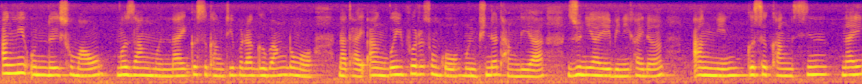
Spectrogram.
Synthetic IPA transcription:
aŋniʔundɯjsɔmaw | ŋɯzaŋmɯnːajɡɯsɯkʰaŋtʰipʰɯɾaɡɯbaŋdɔŋɔ | natʰajaŋbɯjpʰɯɾɯsɔmkʰɯwmɯnpʰinɯtʰaŋlija | zunijaebinikʰajnɯ | aŋniɡɯsɯkʰːaŋsinː | aj

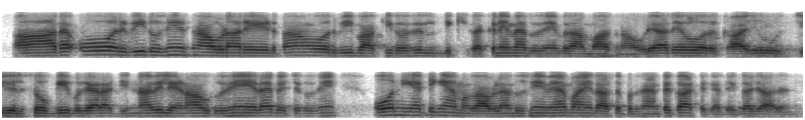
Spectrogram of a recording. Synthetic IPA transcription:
ɦãːt̪ẽːʔoːɾbiːt̪ʊsẽːsənaːuɽãːɾeːʈt̪ãːoːɾbiːbaːkiːt̪ʊsẽːd̪ɪkʰːiːsəkʰneːmɛ̃ːt̪ʊsẽːbəd̪ãːmãːsənaːuɽjaːt̪eːoːɾkaːd͡ʒuːd͡ʒiːlsoːɡiːbəɡɛːɾaːd͡ʒɪnːãːbiːleːɽ̃aːɦt̪ʊsẽːed̪eːbɪt͡ʃt̪ʊsẽː | oːnɪjãːʈɪkãːməkaːblãːt̪ʊsẽːmɛ̃ːpãːĩːd̪əspəɾsɛ̃ːɳʈkəʈkɛd̪eːɡaːd͡ʒaːɾeːne

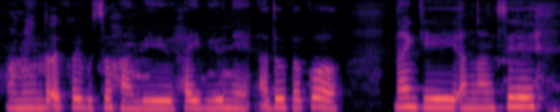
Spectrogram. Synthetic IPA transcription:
mamind̪ɔʔajkʰɔjbɔsɔhaŋbihajbijunea̰d̪ɔɡakɔ | naŋɡiaŋaŋse

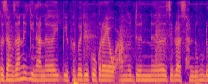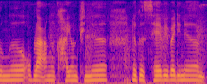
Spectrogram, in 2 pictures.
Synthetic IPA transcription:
ɡ̥ɯzaŋzanɯɡinanɯjbipʰɯbajdiɡɔɡɯɾajawʔa̰ŋɯdɯnːɯzeblasanduŋdɯŋːɯɔblaːŋɯkʰajɔnpʰinɯ | lɯɡɯsebebajdinɯ

